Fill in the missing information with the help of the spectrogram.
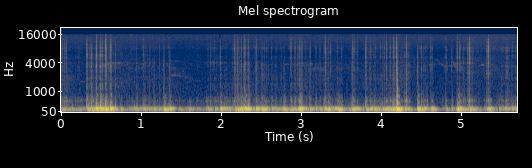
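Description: Long dark fingernails of both hands scratch the hollow metal mesh grille of a Blue Yeti Nano microphone. The result is a dense, low rumbling scrape centered around 140 Hz, with nearly all of its energy below 200 Hz. It swells and dips in quick bursts, with occasional faint bright crackles on top.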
